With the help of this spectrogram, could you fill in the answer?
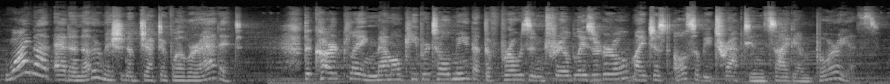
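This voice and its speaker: A woman's voice: fairly high pitch, lively intonation, fairly quick, music in the background, close to an everyday voice. A woman voicing a brilliant, haughty, flippant scientist in a video game, breezy, self-assured and teasing. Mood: breezy, impatient.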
